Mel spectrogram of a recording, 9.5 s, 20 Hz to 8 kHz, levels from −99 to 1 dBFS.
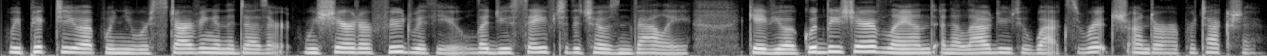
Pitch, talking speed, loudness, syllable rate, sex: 215 Hz, 250 wpm, -19 LUFS, 6.2 syllables/s, female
